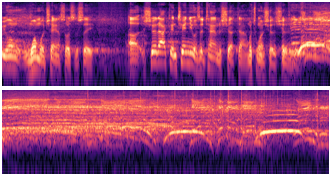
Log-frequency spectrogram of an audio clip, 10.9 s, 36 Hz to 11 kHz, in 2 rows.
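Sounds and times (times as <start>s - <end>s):
speech: 0.0s - 6.4s
higher yells rising above the crowd: 4.8s - 10.9s
large crowd shouting and cheering: 4.8s - 10.9s.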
